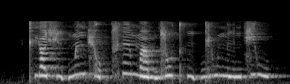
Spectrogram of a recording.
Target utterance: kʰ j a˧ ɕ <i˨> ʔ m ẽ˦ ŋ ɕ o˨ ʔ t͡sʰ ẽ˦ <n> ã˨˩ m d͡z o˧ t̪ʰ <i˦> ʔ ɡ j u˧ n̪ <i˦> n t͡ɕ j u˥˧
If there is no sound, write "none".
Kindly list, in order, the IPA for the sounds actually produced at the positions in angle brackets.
i˨, m, i˨, i˧

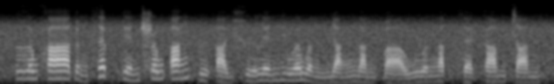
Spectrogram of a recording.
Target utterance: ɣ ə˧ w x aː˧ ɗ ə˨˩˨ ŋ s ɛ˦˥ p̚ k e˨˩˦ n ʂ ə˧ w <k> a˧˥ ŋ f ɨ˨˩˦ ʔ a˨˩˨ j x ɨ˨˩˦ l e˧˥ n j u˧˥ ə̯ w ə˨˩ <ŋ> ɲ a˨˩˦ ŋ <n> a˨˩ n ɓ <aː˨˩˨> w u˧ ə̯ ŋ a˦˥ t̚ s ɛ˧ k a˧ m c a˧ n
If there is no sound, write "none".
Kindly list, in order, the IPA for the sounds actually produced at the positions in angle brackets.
ʔ, ŋ, n, aː˨˩˨

